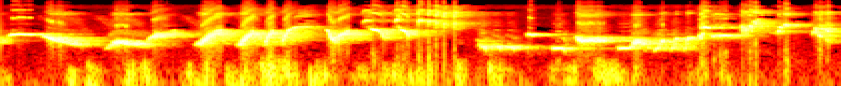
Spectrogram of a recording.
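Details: White-rumped shama singing a rich, fast medley of whistles, rising and falling slurs and harsh notes, with a brief pause midway before more clear, stepped whistles.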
